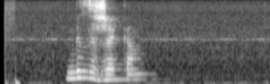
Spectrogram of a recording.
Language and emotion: Russian, positive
